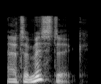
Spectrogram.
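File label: "atomistic", English, uk British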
